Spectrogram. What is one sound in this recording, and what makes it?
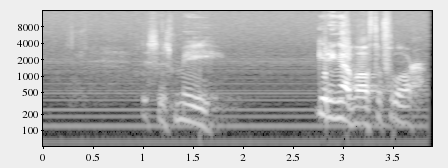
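An older man speaks slowly and deliberately into a microphone.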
